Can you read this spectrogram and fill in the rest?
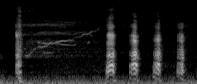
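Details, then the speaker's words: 2005 Subaru Forester, right-hand drive, driving over rough pavement: sharp rattling knocks in quick bursts from the rear; source unknown. "Ну вот то, что сзади гремит, когда вот такая дорога, блядь, как сейчас перед нами, это, блядь, явный единственный минус."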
